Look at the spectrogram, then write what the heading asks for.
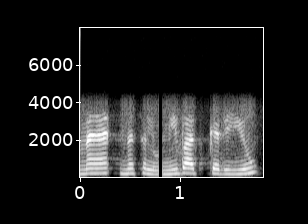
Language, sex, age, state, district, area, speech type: Hindi, female, 18-30, Madhya Pradesh, Betul, rural, conversation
